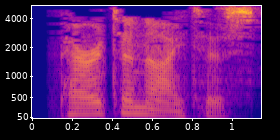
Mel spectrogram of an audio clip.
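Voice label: "peritonitis", English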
